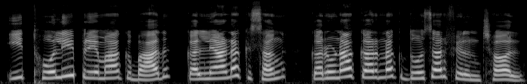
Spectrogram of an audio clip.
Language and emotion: Maithili, neutral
